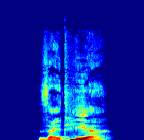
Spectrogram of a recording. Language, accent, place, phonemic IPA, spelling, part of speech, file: German, Germany, Berlin, /ˌzaɪ̯tˈheːɐ̯/, seither, adverb, De-seither.ogg
- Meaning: since then (from that point in time onwards)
